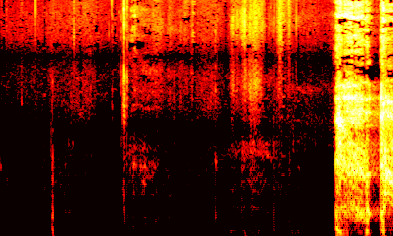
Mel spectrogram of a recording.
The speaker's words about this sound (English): I can already feel the cough coming on. Pardon me for this.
